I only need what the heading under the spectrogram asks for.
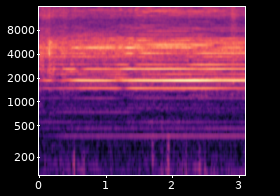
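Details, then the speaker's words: BMW 335i: steady electric buzz with a thin high whine at one pitch, heard randomly at key-on, after start-up and sometimes with the car off; cause unknown, seems to come from one spot. "whenever i give power to my car it makes this noise and it does it randomly sometimes without being any power"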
